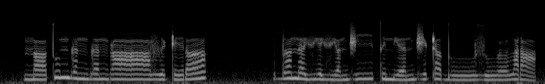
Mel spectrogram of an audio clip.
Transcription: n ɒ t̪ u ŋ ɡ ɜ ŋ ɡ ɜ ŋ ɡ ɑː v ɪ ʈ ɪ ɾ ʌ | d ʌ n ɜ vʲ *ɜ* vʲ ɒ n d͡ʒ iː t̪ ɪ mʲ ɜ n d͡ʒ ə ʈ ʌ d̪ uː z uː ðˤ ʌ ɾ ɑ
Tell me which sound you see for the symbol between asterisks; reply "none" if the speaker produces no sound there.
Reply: ɜ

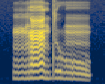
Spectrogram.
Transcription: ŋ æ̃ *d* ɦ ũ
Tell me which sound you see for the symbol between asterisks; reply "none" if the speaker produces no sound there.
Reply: d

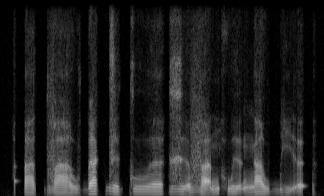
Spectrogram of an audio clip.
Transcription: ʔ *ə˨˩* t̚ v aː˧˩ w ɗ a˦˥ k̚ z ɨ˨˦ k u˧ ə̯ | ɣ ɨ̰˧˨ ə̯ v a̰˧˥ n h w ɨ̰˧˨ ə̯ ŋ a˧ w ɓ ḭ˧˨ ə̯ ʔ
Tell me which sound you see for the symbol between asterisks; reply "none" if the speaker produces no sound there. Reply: a˨˩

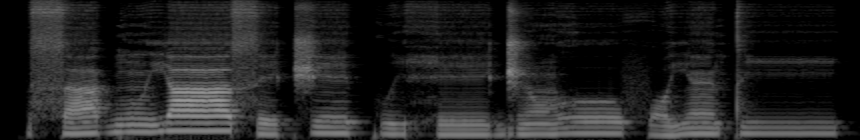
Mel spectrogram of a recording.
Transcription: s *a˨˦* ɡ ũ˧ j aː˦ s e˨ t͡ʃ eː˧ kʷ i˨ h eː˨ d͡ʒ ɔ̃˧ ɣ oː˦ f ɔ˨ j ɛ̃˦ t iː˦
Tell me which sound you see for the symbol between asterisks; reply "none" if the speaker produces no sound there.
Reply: a˨˦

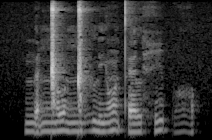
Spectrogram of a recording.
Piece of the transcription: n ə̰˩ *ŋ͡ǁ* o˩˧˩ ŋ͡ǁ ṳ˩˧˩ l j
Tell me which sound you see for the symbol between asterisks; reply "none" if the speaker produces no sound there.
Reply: ŋ͡ǁ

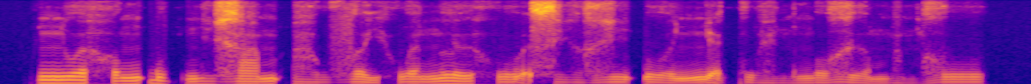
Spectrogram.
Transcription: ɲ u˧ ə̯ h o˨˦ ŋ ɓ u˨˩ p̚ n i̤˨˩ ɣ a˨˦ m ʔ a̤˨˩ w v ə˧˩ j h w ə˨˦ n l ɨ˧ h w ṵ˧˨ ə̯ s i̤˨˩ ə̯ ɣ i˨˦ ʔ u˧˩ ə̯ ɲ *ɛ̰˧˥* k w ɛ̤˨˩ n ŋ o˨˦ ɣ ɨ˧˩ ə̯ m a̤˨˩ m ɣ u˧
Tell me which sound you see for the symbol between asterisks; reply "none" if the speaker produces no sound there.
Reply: ɛ̰˧˥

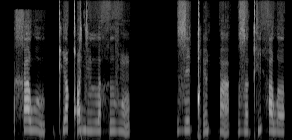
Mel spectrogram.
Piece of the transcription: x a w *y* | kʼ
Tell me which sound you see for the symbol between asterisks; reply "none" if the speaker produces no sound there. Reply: u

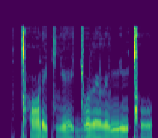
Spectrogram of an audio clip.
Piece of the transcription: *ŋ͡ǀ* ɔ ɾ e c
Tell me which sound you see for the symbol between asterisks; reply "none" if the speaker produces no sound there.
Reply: ǀʰ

